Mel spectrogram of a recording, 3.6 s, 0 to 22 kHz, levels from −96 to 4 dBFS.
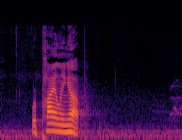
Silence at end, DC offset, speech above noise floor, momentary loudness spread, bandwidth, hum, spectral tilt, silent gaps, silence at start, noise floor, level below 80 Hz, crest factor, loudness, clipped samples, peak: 1.95 s; under 0.1%; 29 dB; 13 LU; 11.5 kHz; none; -6.5 dB/octave; none; 0.65 s; -57 dBFS; -54 dBFS; 20 dB; -29 LUFS; under 0.1%; -12 dBFS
